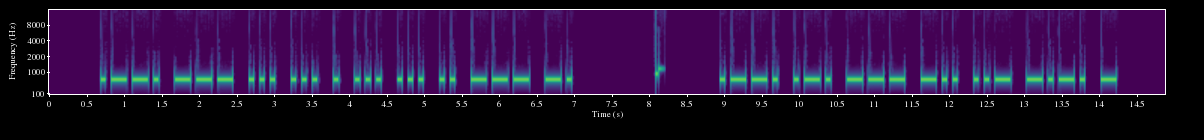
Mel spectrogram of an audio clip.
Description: Morse code, heard as a keyed tone, about 17 wpm, 700 Hz. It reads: POSSESSION PRODUCT
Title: Sentences from Top 1400 Words - New Word Drill Alt - 17wpm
